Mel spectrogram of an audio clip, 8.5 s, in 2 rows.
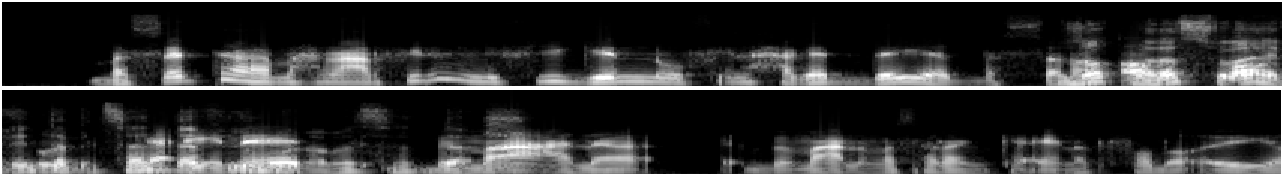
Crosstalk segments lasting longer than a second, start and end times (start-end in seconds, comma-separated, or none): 3.5-6.1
